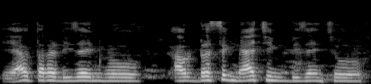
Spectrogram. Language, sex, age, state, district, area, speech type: Kannada, male, 45-60, Karnataka, Bangalore Rural, rural, spontaneous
